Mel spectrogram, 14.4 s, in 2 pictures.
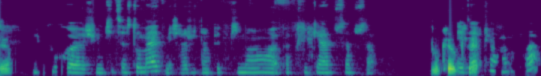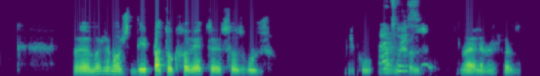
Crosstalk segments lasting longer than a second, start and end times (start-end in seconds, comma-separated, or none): none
